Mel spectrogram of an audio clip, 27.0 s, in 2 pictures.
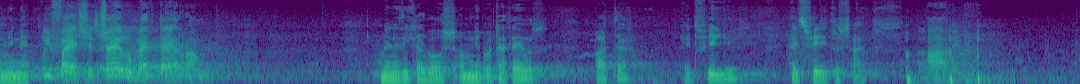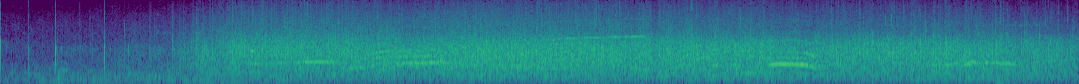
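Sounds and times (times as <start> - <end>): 
speech: 0.4 - 2.7, 4.8 - 12.1
crowd applause: 13.4 - 26.9
faint whistles: 20.4 - 21.8.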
